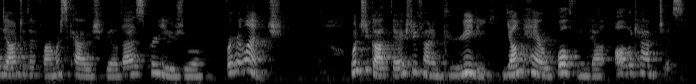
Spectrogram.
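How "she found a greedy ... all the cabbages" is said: plain reading voice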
